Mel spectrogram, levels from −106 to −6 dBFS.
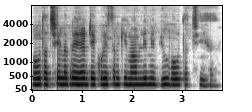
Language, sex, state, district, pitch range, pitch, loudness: Hindi, male, Bihar, Samastipur, 205-215 Hz, 215 Hz, -15 LUFS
